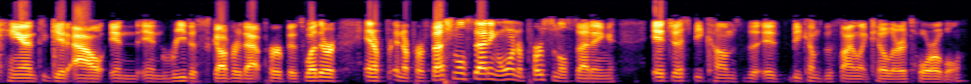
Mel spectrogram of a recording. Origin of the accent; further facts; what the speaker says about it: the Northwest, Pacific Northwest, United States; I am from the Northwest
